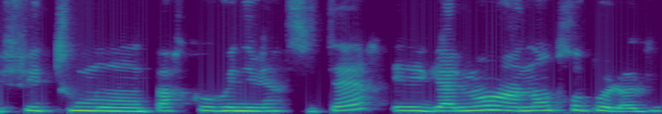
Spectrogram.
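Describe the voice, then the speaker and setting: A woman speaks at a high pitch and a moderate pace. Her intonation is fairly even, and the background is quiet. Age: 20s. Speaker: marine biology student and entrepreneur. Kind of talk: interview.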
